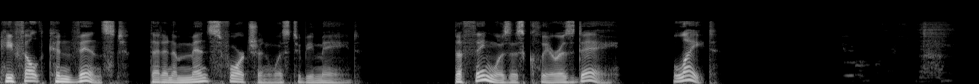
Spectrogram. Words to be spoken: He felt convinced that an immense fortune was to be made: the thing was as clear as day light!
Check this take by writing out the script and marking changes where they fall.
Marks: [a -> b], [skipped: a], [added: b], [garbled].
He felt convinced that an immense fortune was to be made: the thing was as clear as day light!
